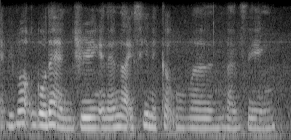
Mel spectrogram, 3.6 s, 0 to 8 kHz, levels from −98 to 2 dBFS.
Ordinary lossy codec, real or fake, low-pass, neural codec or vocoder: Opus, 32 kbps; real; 7.2 kHz; none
